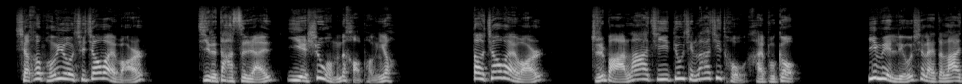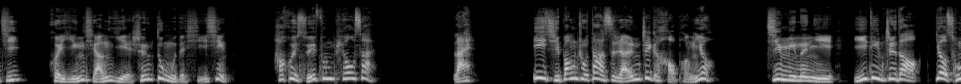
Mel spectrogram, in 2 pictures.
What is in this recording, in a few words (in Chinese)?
普通話男聲 環保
